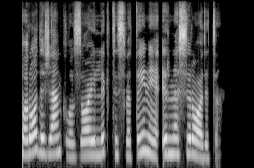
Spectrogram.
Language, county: Lithuanian, Vilnius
